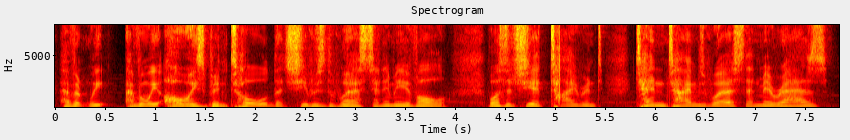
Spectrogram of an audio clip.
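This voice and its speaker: A man voicing a bold, indignant young king in a storybook, with a forceful, commanding delivery. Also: medium pitch, a little slow, gravelly, few pauses, breathy edge, pitched above the performer's own voice.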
